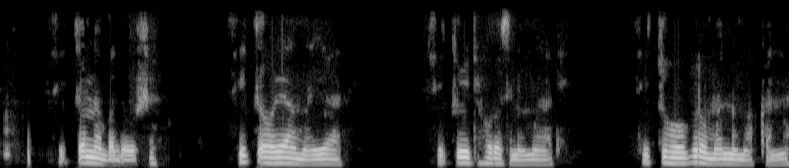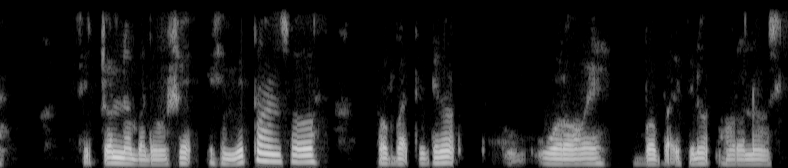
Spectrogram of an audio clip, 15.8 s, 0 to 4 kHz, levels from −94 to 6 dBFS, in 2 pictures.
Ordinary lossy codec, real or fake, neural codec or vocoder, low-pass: AAC, 32 kbps; real; none; 3.6 kHz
